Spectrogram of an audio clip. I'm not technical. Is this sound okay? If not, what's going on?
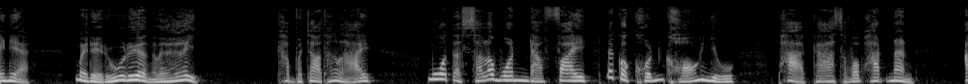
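No. There's clock drift between sender and receiver: the sending end's clock runs about 4 percent slow, so the receiving end keeps getting audio a little later than it expects and has to cover the gaps.

Those fixes show up as repeated timing corrections from about 0.22 s to 9.41 s. The receiver keeps repeating tiny slivers of speech, stretching things to roughly 97 percent speed and adding about a third of a second overall. You may hear faint hiccups or a slightly unsteady pace.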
